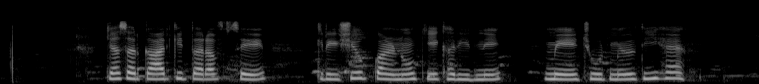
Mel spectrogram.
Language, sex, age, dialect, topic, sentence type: Hindi, female, 25-30, Garhwali, agriculture, question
